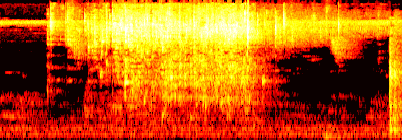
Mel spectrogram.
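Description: Milk poured into a pan set over a flame, a close splashing, hissing pour lasting a couple of seconds and tapering off, followed by a brief clink.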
